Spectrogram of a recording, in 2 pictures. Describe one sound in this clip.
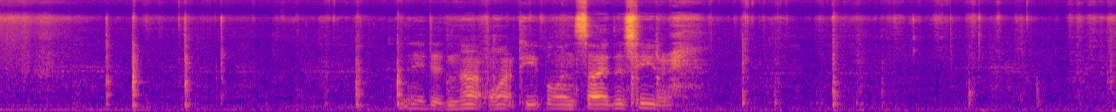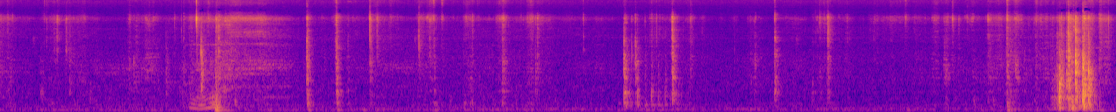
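Hands knock and click against a metal box.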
